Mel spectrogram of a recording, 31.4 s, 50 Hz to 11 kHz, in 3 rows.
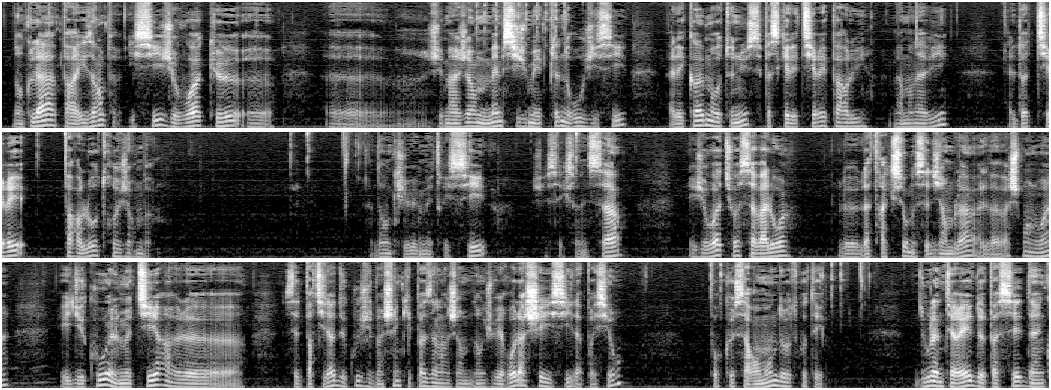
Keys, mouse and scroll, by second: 0.0 middle click, 1.2-1.8 scroll up 2, 1.9 middle click, 4.9-6.1 click, 11.0 right click, 12.1-13.5 scroll down 1, 13.5 right click, 15.2 click, 16.2 right click, 28.2 click.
